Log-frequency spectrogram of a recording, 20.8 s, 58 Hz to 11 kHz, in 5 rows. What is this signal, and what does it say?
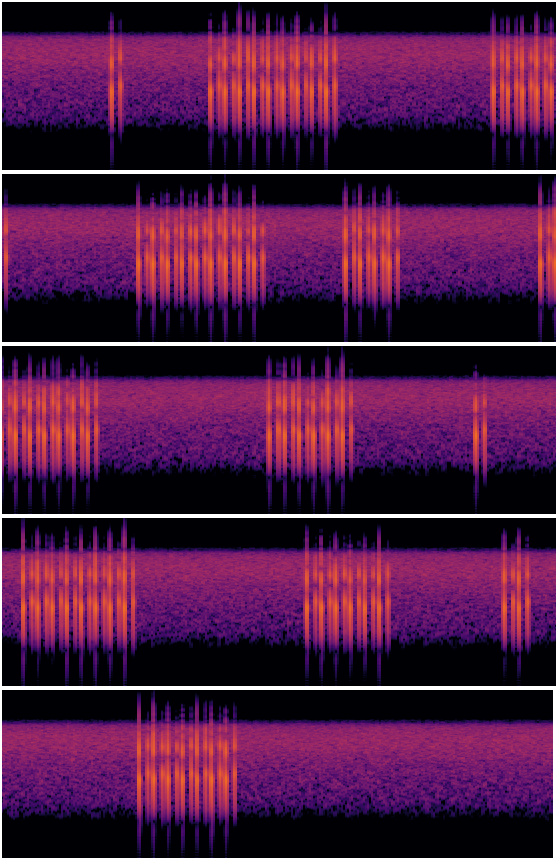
Pulse dialling, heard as clicks on a phone line, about 9 pulses a second, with phone line noise. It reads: 1 9 5 9 4 8 6 1 8 6 2 7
